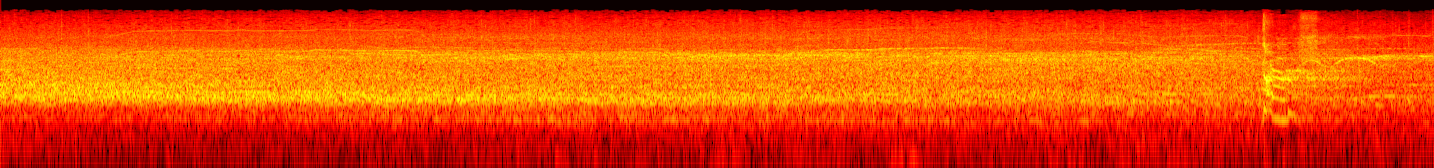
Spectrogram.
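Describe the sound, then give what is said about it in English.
A large arena crowd at Madison Square Garden in New York cheers in a loud, steady roar that barely dips for the full length, with a brief sharp burst standing out near the end. “What a fucking crowd, eh?”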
